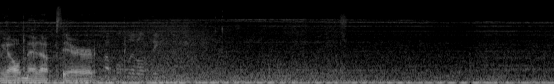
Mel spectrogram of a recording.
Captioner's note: airplane engine roaring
